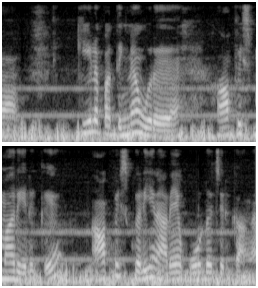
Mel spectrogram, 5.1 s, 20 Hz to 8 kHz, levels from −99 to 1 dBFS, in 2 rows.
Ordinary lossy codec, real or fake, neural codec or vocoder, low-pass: none; real; none; 7.2 kHz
